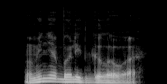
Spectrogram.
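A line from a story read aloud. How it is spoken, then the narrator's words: Plain. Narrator (Russian): сказал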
